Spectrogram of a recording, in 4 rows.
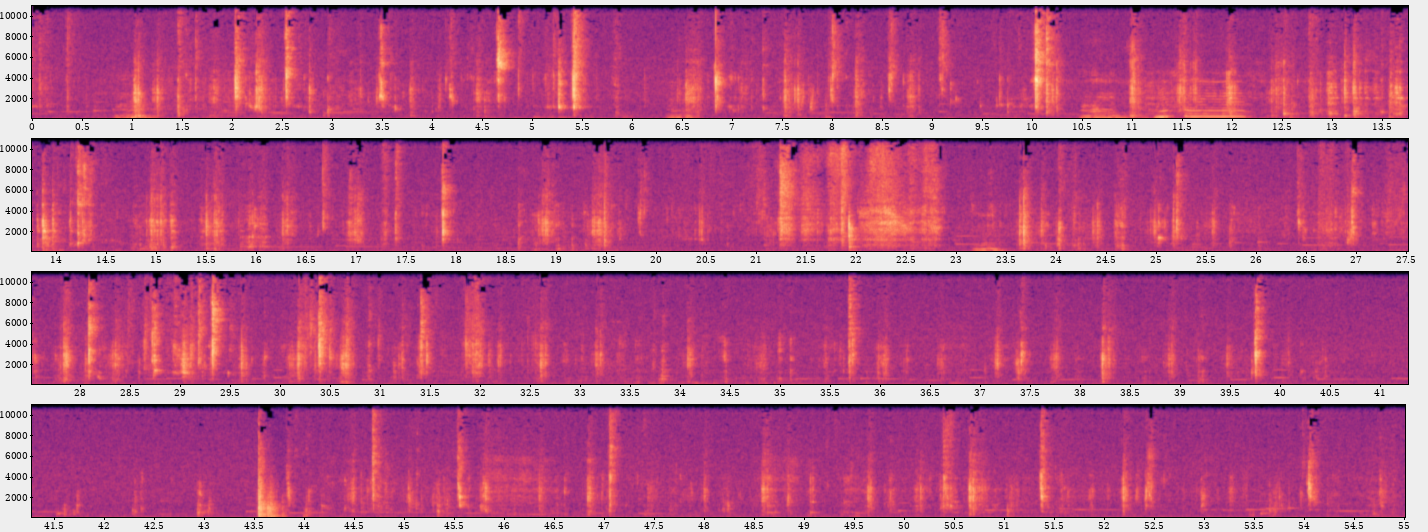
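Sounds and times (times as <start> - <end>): crunching and chewing: 0.0 - 40.7, 41.4 - 43.2, 43.8 - 55.0
faint cheerful background music: 0.0 - 55.0.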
